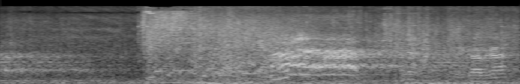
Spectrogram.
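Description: A gun fires in bursts with sharp blasts.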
